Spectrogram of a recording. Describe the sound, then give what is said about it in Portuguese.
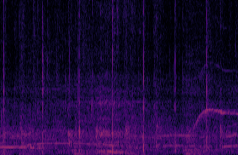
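A crowd claps continuously in a steady, dense patter of applause, fairly loud, with a few cheers and raised voices rising above it. “Yes, Palmas.”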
